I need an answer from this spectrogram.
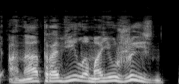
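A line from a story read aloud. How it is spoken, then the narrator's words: Shouting out. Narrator (Russian): выкрикнул он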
